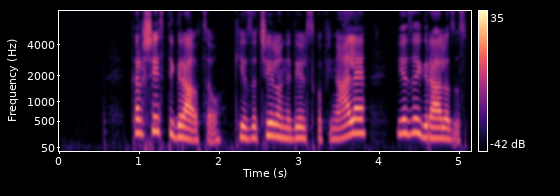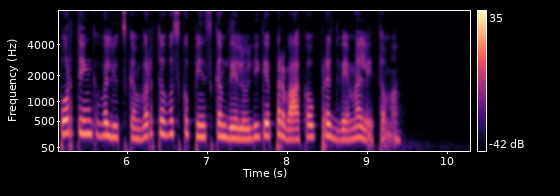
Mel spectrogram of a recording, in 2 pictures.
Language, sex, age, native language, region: Slovenian, female, 30-49, Slovenian, Central Slovenia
